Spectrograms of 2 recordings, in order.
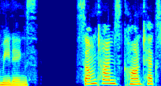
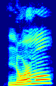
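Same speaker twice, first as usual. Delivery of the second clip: higher, rising incredulous question; raised-voice exclamation; 4 semitones higher than usual. A narrator's reading. Brother objecting to his sister calling him normal, exclaiming in disbelief. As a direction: toss the word back, pitched up in mild disbelief. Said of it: "Kyle raised his voice and exclaimed".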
